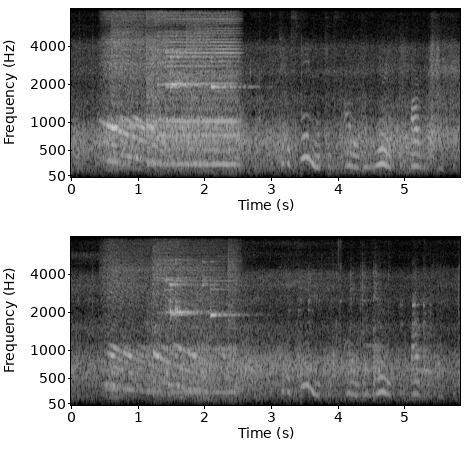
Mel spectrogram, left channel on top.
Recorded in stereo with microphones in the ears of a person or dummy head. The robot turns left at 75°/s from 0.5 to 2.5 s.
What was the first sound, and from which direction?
A clink, 15° right (ahead or behind).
